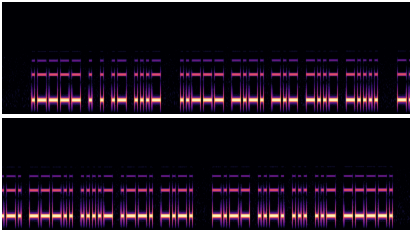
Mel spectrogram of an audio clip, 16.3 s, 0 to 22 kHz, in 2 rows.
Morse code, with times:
0.6-3.2 1EEAV
3.6-7.5 2CKX6
7.9-12.0 C84PC
12.4-16.0 YFSU9

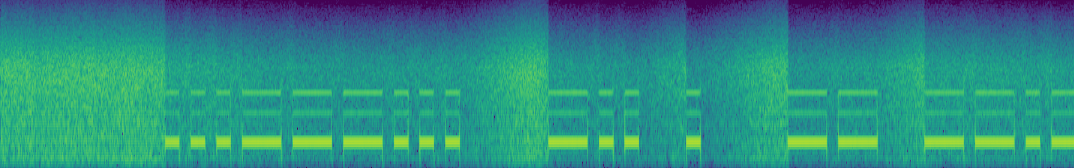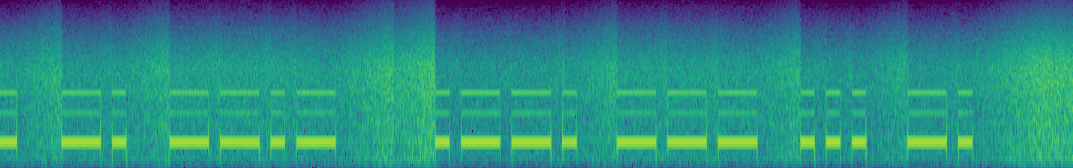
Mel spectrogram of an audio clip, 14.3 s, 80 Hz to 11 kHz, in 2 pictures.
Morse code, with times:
1.1-3.1 <SOS>
3.7-4.7 DE
5.2-9.4 MQNQ
10.1-13.6 POSN

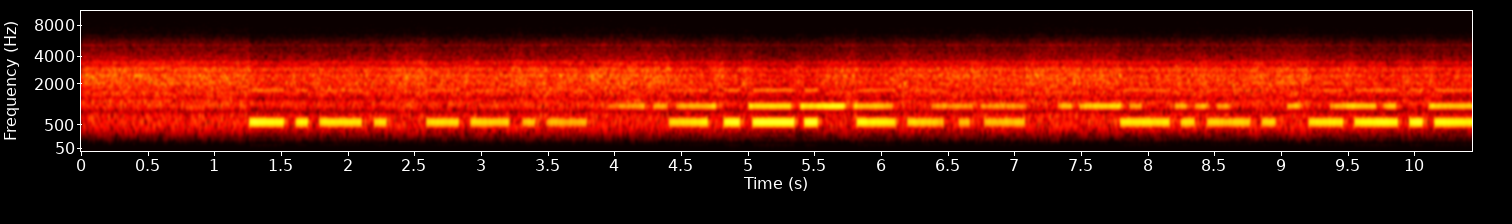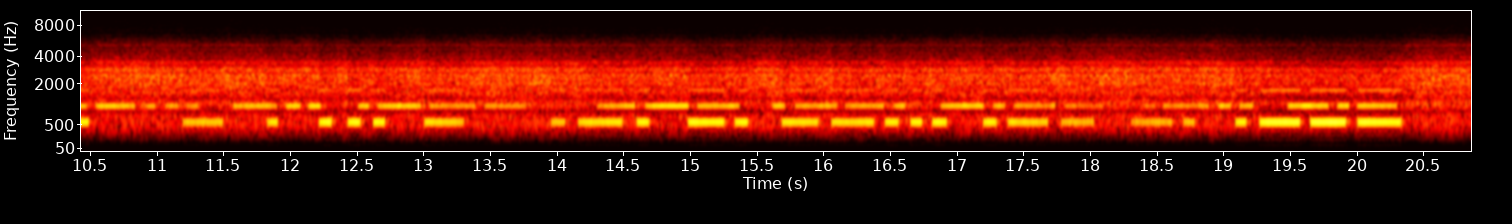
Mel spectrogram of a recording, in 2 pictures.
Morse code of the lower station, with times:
1.3-3.8 CQ
4.4-7.1 CQ
7.8-10.5 CQ
11.2-13.3 TEST
14.0-20.3 RN7WNJ

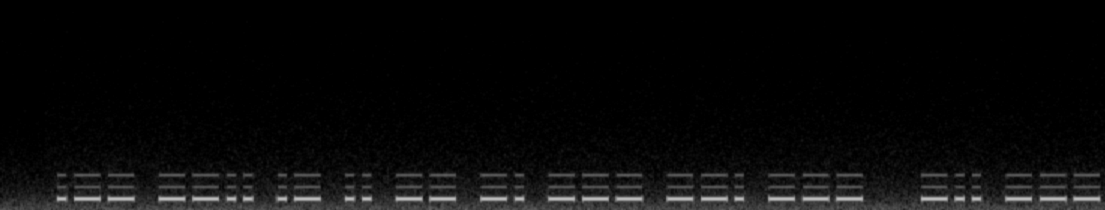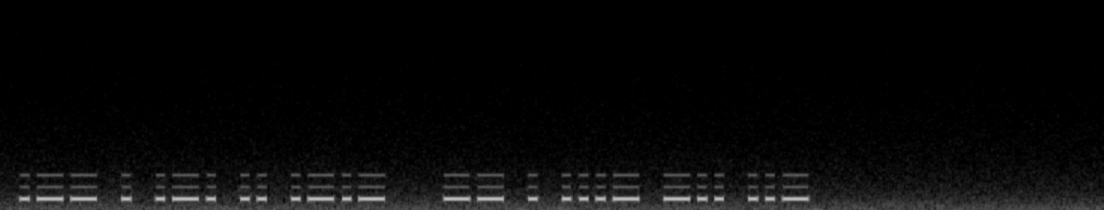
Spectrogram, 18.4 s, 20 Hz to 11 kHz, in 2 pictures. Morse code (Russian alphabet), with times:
0.5-7.2 ВЗАИМНОГО
7.7-12.4 ДОВЕРИЯ
12.9-15.9 МЕЖДУ

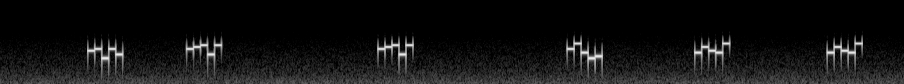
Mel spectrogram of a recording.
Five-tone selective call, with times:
0.9-1.2 78385
1.9-2.2 89050
3.8-4.1 89050
5.7-6.0 88634
6.9-7.3 69766
8.3-8.6 69766

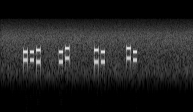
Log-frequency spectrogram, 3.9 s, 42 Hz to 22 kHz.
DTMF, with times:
0.5-0.8 442
1.2-1.4 19
1.9-2.1 21
2.5-2.7 94

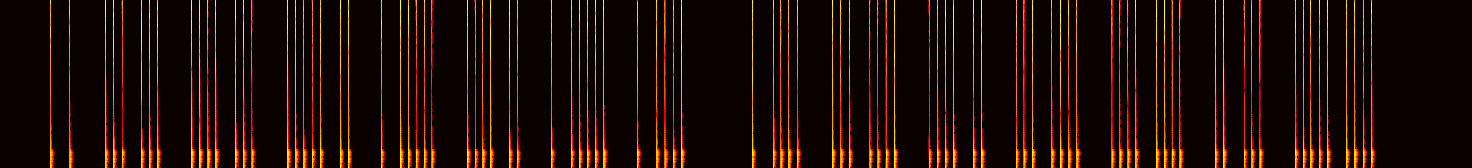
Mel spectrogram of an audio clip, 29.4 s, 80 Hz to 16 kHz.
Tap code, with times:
1.0-13.7 ANSWERED
15.0-27.5 DOROTHY

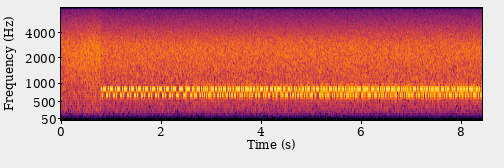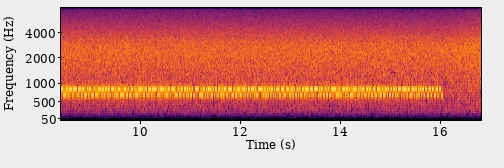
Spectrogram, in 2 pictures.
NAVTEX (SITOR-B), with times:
2.8-3.6 ZCZC
3.5-4.4 OB92
4.4-6.1 CONTAINER
6.0-7.1 ADRIFT
7.0-7.5 IN
7.4-8.1 PSN
7.9-9.3 03-00N
9.2-11.0 084-43W.
10.9-12.1 CANCEL
12.0-12.8 THIS
12.7-13.4 MSG
13.3-14.0 12
13.8-14.7 1800
14.5-15.6 UTC.

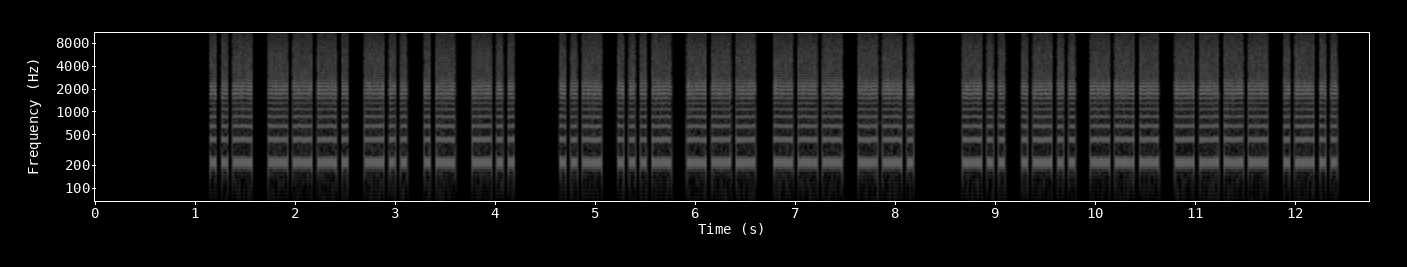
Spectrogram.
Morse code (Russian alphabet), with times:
1.1-4.2 УЧДАД
4.6-8.2 УЖООГ
8.7-12.4 ДЛОШЛ

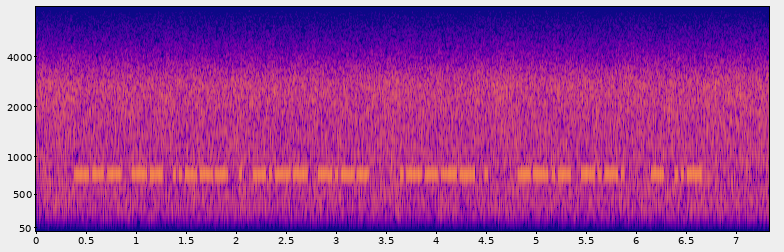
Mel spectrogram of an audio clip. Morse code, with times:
0.4-3.3 OM2EYY
3.6-4.5 1E
4.8-5.9 QC
6.1-6.7 TU

